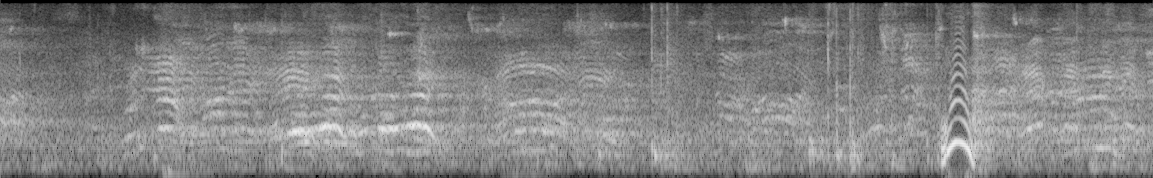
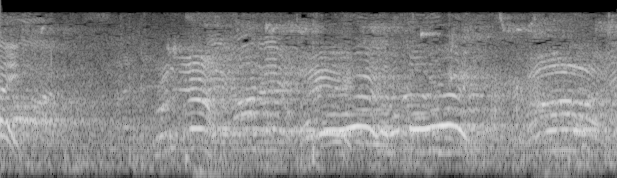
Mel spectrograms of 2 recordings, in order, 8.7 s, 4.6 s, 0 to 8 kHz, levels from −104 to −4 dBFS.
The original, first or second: second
